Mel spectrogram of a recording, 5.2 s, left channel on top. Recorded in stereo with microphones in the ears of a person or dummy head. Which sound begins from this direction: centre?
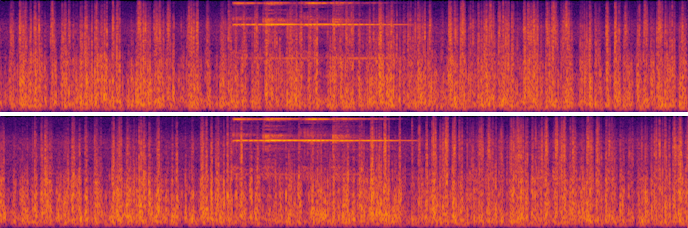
A bicycle bell, at 1.7 s.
